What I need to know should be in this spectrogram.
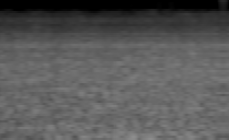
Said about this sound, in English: we're walking across a bridge right here, and it's a mountain stream coming down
